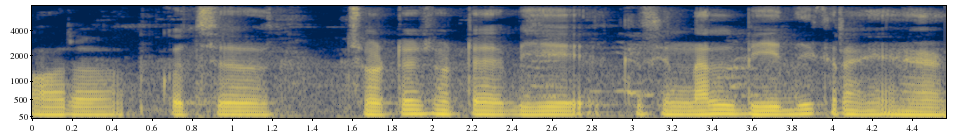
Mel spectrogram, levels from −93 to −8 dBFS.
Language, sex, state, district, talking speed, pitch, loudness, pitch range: Hindi, male, Punjab, Pathankot, 130 wpm, 105 Hz, -19 LUFS, 100-110 Hz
